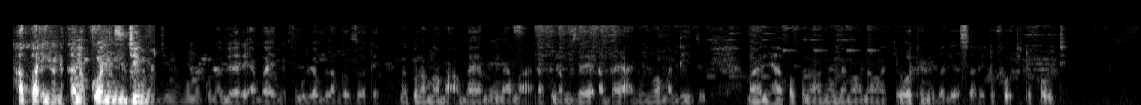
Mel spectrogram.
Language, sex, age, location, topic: Swahili, male, 25-35, Wajir, agriculture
